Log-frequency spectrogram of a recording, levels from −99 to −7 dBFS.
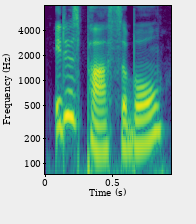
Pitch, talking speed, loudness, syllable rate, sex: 210 Hz, 190 wpm, -17 LUFS, 6.3 syllables/s, female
